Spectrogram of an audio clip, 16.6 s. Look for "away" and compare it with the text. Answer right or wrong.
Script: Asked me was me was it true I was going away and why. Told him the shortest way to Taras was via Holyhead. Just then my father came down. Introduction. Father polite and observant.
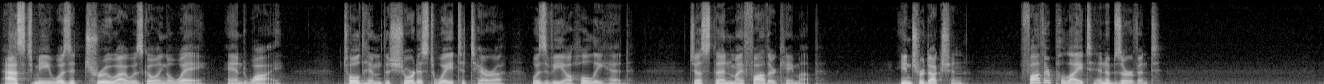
right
